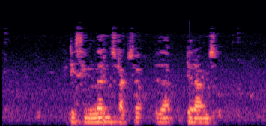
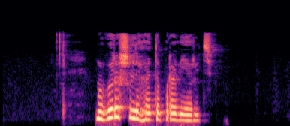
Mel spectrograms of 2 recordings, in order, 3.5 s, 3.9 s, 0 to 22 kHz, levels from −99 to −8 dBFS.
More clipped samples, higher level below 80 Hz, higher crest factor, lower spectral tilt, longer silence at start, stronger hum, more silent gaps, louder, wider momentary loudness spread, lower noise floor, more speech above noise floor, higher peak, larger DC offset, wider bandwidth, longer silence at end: neither; about the same, -66 dBFS vs -62 dBFS; about the same, 20 dB vs 18 dB; about the same, -5.5 dB/octave vs -5.5 dB/octave; second, 0.95 s vs 1.3 s; neither; neither; second, -28 LUFS vs -16 LUFS; second, 9 LU vs 16 LU; second, -58 dBFS vs -84 dBFS; second, 31 dB vs 68 dB; second, -10 dBFS vs -2 dBFS; neither; first, 9 kHz vs 7.8 kHz; second, 0.6 s vs 1.05 s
